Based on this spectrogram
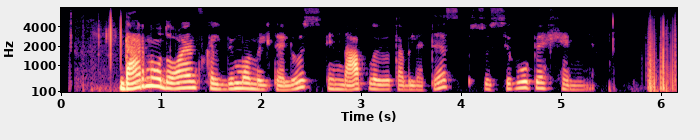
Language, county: Lithuanian, Vilnius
